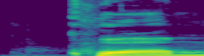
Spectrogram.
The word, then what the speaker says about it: qualm: Somebody yelled at us on Twitter for like, you're allowed to say qualm with no L.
